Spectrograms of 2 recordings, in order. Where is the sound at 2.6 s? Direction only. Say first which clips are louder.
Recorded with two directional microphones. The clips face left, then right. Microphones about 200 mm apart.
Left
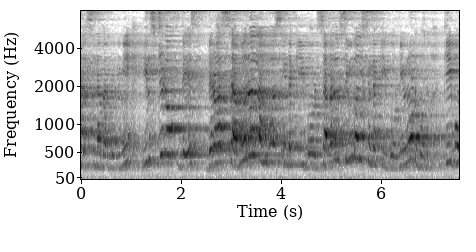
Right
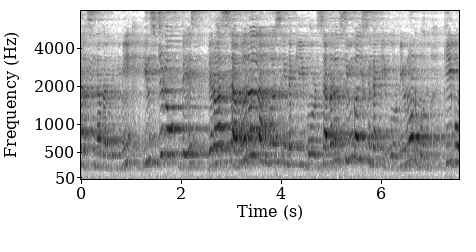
Left 1 dB; 15° left (ahead or behind).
